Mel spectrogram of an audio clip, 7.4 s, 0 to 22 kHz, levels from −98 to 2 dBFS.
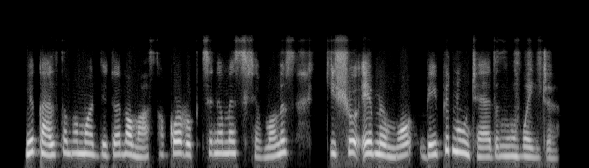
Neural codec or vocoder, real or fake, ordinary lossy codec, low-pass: codec, 16 kHz, 1 kbps, X-Codec, HuBERT features, trained on LibriSpeech; fake; Opus, 32 kbps; 7.2 kHz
